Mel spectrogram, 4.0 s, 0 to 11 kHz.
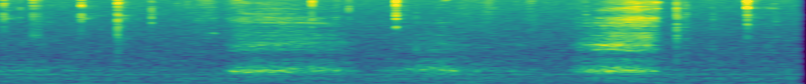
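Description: Near silence with faint small clicks from a plastic H0 model locomotive chassis being handled in the fingers, and two soft hushing sounds, about a second in and about three seconds in.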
